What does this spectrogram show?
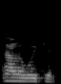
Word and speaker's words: Aloysius: Terrence Aloysius Hogan.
